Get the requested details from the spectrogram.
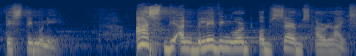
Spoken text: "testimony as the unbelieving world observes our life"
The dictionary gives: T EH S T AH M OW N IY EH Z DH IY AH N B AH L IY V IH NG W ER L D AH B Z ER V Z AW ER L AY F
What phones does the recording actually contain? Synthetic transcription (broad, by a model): T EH S T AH M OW N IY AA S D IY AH N B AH L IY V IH NG W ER D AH B S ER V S AW ER L AY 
